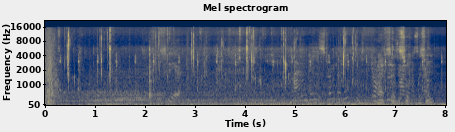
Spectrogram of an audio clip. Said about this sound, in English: That chewing was incessant. And that was actually like a more relaxed chewing.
